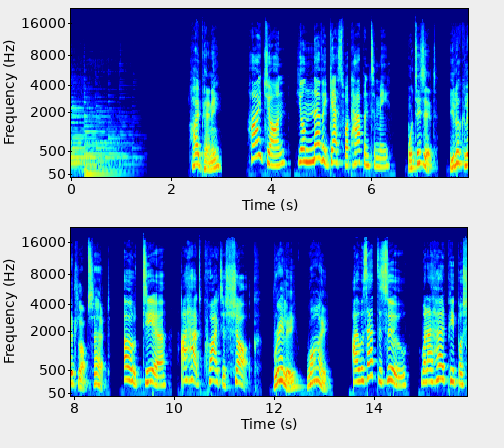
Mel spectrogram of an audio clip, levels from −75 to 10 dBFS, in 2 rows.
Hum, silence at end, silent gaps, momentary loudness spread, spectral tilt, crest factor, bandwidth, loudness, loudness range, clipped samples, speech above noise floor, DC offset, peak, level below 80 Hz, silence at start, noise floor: none; 0 s; none; 13 LU; -4 dB/octave; 14 dB; 18 kHz; -14 LUFS; 3 LU; under 0.1%; 70 dB; under 0.1%; -2 dBFS; -42 dBFS; 0 s; -83 dBFS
